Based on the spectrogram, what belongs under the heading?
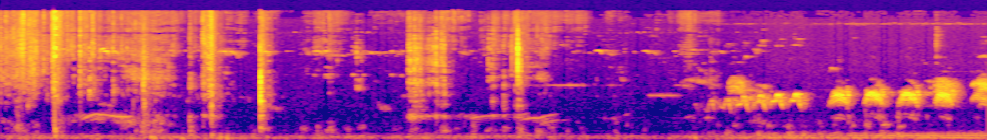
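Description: Bird calls: faint wavering calls early on, then a run of repeated call notes, about two to three a second and growing louder, over the last three seconds. Scattered soft knocks and rustles come before them.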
